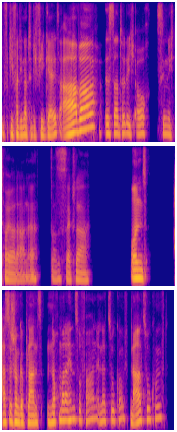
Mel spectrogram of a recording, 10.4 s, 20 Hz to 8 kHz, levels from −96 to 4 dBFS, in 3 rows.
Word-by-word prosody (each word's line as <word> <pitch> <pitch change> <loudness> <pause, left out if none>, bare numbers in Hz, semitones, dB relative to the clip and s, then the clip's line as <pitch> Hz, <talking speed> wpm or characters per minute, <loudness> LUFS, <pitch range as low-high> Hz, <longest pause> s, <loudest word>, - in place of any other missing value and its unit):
F 135 - -10
die 130 - -1
verdienen 125 -1 -1
natürlich 120 -3 -3
viel 120 -3 -3
Geld, 120 +7 -1
aber 190 - +7
ist 145 0 -1
natürlich 145 -1 -3
auch 145 +1 -4 0.2
ziemlich 135 -3 -7
teuer 105 -3 -5
da, 105 +2 -8
ne? - - -9 0.2
Das 115 -1 -13
ist 120 -1 -11
ja 110 - -6
klar. 110 -1 -7 0.8
Und, 135 0 +5 0.5
hast 140 +1 +1
du 145 - +3
schon 140 0 +4
geplant, 125 -1 +1
noch 140 +2 -1
mal 165 -1 +2
da 165 - +1
hinzufahren 175 +1 -4
in 165 -7 -8
der 155 -1 -5
Zukunft, 175 +4 -8
nahe 155 - +2
Zukunft? 195 +5 -7
140 Hz, 185 wpm, -22 LUFS, 125-165 Hz, 0.8 s, aber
